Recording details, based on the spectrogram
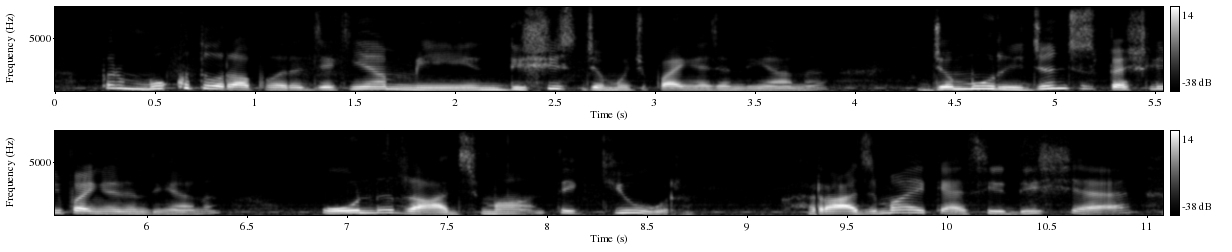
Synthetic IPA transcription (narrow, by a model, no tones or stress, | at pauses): pəɾmʊkʰt̪ɔːɾãːpəɾd͡ʒeːkɪjãːmeːnɖɪʃisd͡ʒəmːũːt͡ʃpaːijãːd͡ʒãːnd̪ijãːɦnd͡ʒəmːũːɾiːd͡ʒənt͡ʃspɛːʃliːpaːijãːd͡ʒãːnd̪ijãːɦənoːnɾaːd͡ʒmãːt̪eːkjuːɾɾaːd͡ʒmãːɪkɛːsiːɖɪʃɛː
